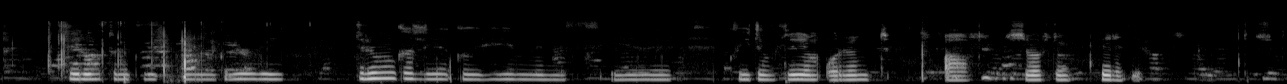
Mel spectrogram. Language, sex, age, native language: Icelandic, male, 18-19, Icelandic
